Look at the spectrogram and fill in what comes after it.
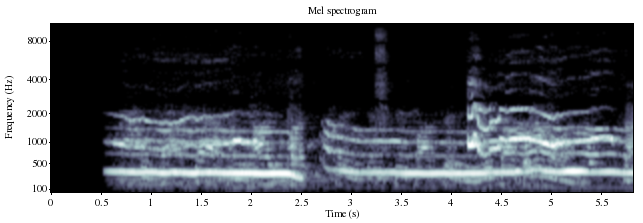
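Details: Chihuahua howling along with its owner indoors: long, steady, mid-pitched sustained howls with a brief dip near the middle, then a higher wavering howl layered over the lower tone.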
